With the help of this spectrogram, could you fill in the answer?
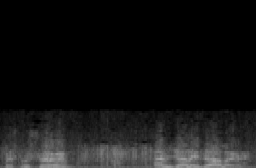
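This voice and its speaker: An American actor playing a wry, hard-boiled insurance investigator in a 1950s radio detective drama, with a dry, laconic delivery. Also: male voice, mid-range voice, sing-song, a little slow. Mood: dry, businesslike. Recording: muffled, noisy old radio recording.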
